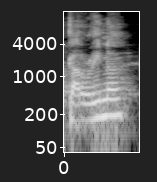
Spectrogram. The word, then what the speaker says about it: Carolina: Want me to roll my R? Carolina? Oh, mira, aprendiste, güey. Carolina's the same way. I'm not saying it wrong. I'm just not rolling the R.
